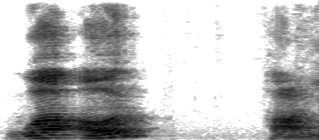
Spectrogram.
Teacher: वा में निचला होठ और ऊपर के दांत से ये बोला जा रहा है, निचले होठ और ऊपर के दांत से। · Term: दंतोष्ठ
